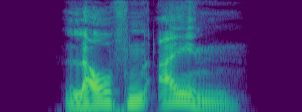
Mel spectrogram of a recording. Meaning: inflection of einlaufen: 1. first/third-person plural present 2. first/third-person plural subjunctive I
- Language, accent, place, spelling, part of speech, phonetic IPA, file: German, Germany, Berlin, laufen ein, verb, [ˌlaʊ̯fn̩ ˈaɪ̯n], De-laufen ein.ogg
